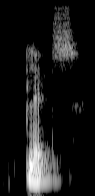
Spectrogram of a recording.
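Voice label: "blitz", English, British accent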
